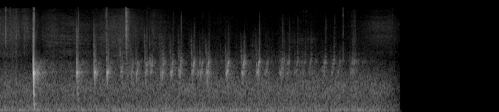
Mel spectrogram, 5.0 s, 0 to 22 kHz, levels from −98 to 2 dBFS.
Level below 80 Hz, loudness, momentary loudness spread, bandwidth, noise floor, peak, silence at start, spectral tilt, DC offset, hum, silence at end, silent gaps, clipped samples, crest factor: -62 dBFS; -40 LUFS; 20 LU; 16.5 kHz; under -90 dBFS; -8 dBFS; 0 s; -3 dB/octave; under 0.1%; none; 1 s; none; under 0.1%; 36 dB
